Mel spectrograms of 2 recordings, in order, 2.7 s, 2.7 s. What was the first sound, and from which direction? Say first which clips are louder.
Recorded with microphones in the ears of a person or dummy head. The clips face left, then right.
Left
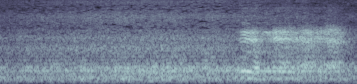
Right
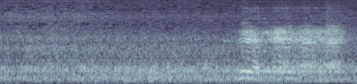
Laughter: right 1 dB; centre (ahead or behind).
